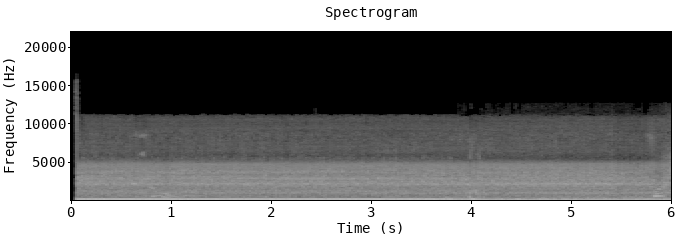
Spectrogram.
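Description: Yamaha MT-09 SP three-cylinder motorcycle engine idling while stationary, with a steady low hum that drops away about four seconds in.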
